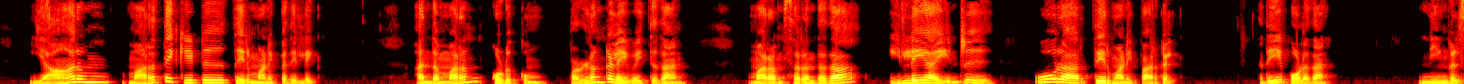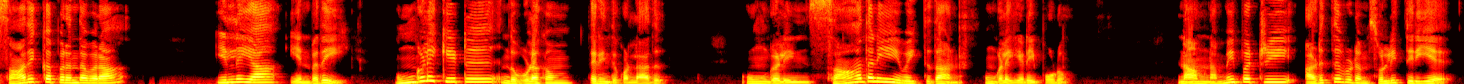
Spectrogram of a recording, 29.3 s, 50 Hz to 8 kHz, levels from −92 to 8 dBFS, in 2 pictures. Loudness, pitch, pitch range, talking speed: -16 LUFS, 170 Hz, 140-235 Hz, 80 wpm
